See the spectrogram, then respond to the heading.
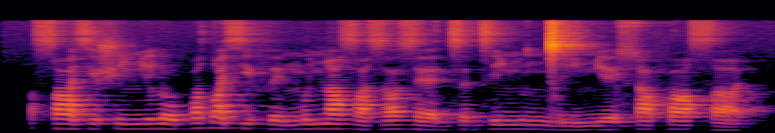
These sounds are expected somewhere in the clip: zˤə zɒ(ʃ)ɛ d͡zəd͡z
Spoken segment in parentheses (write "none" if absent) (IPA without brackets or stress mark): z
